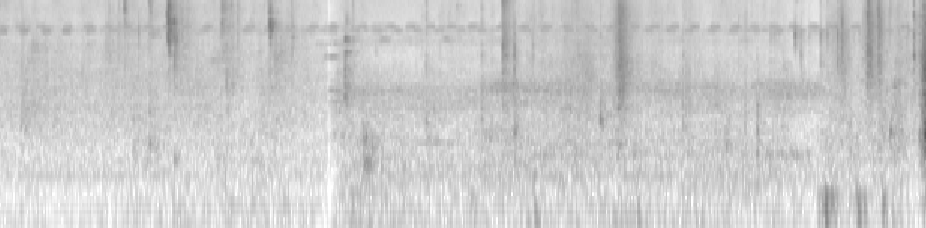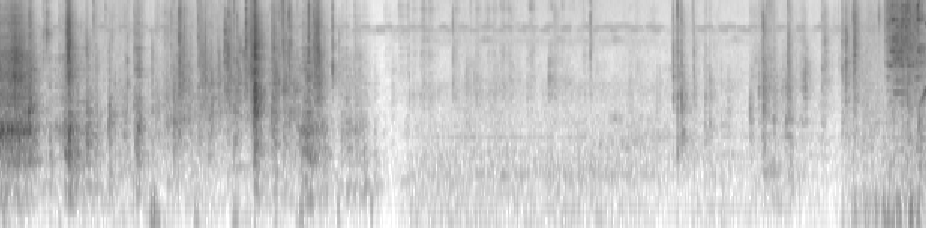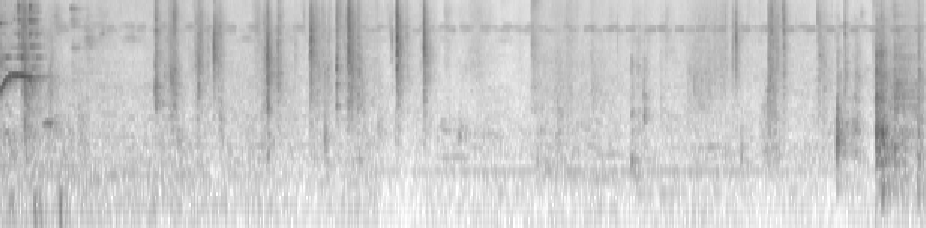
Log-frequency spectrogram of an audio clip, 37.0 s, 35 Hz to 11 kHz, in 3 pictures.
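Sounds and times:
short rising squeak: 0:24.2 - 0:25.6.

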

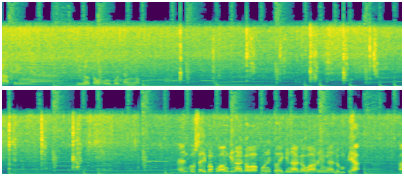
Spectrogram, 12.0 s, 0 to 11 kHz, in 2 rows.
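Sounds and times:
food sizzling in a frying pan: 0:00.0 - 0:12.0
metal spoon scraping a pan: 0:02.5 - 0:08.5.

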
